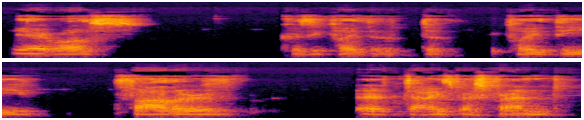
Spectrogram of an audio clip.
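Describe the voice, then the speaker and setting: A woman co-hosting a casual chat, rambling and chatty with frequent laughs and a gravelly voice. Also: medium pitch, a little slow, a little mellow. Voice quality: gravelly, creaky voice. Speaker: podcast co-host. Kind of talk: casual chat about fan conventions.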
